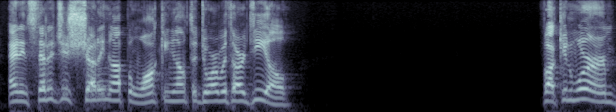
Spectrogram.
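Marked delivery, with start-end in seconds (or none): none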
